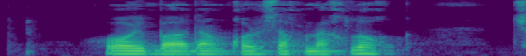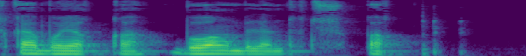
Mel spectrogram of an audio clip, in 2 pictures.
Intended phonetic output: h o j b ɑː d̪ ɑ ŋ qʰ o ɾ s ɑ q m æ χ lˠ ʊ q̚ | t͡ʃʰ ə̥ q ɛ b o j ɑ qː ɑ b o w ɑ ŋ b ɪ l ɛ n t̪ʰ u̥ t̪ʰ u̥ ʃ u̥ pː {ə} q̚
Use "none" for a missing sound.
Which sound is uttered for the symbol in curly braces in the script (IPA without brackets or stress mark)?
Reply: ɑ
